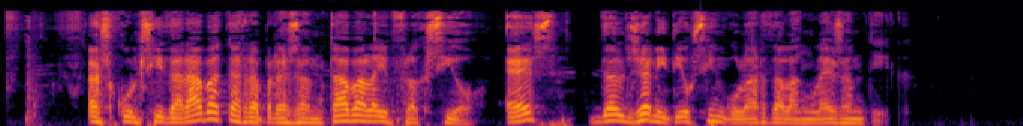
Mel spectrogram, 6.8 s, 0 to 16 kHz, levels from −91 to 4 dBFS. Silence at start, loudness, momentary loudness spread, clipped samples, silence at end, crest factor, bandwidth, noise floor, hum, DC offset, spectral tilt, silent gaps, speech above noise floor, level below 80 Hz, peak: 0.05 s; -19 LUFS; 7 LU; under 0.1%; 0.95 s; 22 dB; 11.5 kHz; -77 dBFS; none; under 0.1%; -4 dB/octave; none; 57 dB; -48 dBFS; 0 dBFS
